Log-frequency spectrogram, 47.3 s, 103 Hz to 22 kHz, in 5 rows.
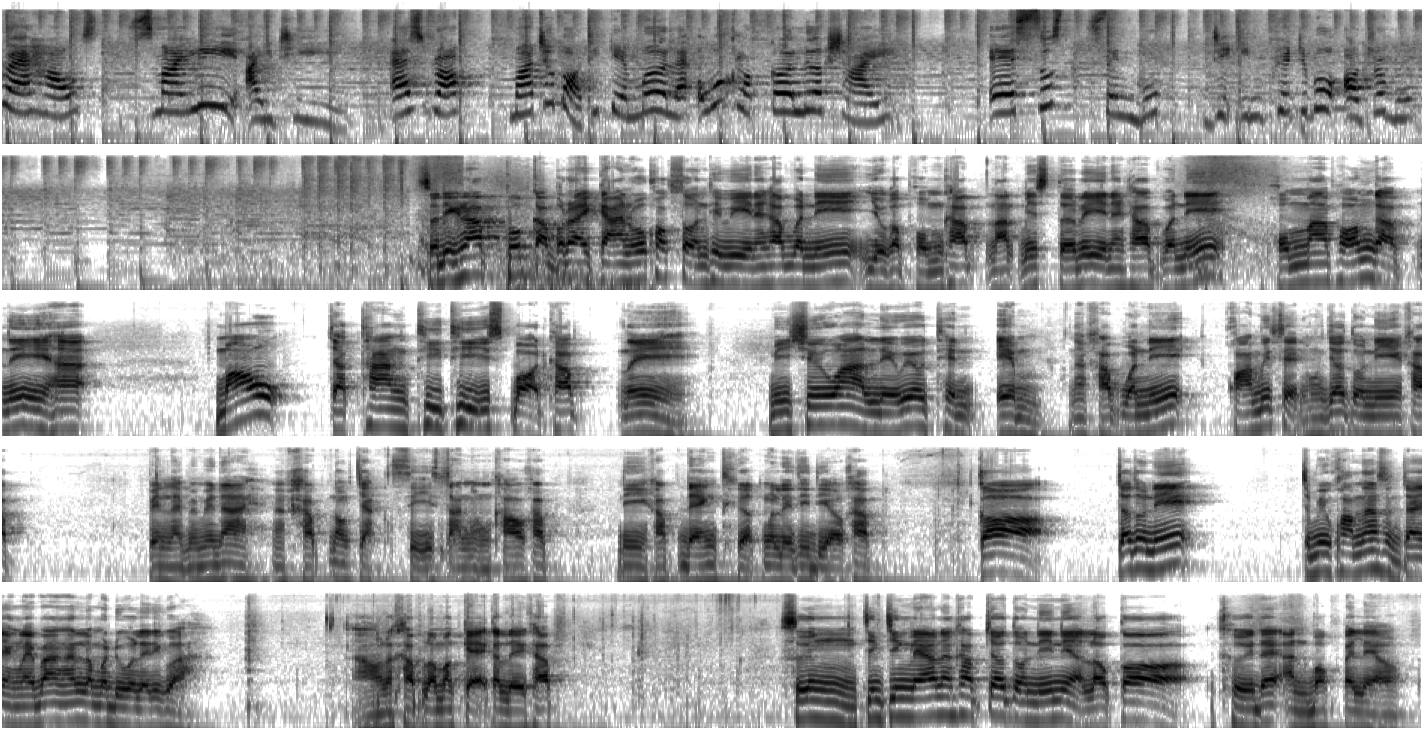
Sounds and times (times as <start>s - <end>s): Speech: 12.2s - 19.6s, 20.4s - 28.6s, 40.2s - 41.7s, 43.1s - 47.3s.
